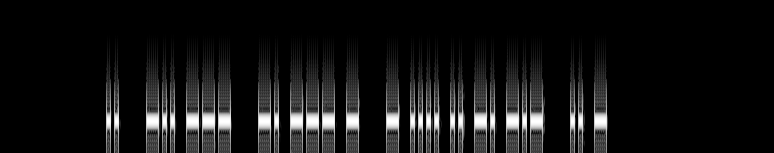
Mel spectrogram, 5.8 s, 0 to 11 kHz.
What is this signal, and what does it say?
Morse code, heard as a keyed tone, about 37 wpm, 700 Hz. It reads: I DO NOT THINK IT
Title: Sets of 5 Words 40wpm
